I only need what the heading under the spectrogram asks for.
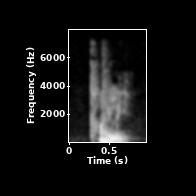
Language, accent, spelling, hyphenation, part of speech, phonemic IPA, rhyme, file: English, Southern England, Kylie, Ky‧lie, proper noun, /ˈkaɪ.li/, -aɪli, LL-Q1860 (eng)-Kylie.wav
- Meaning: A female given name originating as a coinage; variant forms Khylie, Kilee, Kileigh, Kiley, Kylee, Kyleigh, Kyley, Kyly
